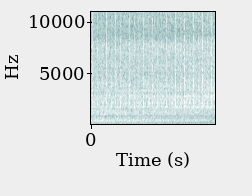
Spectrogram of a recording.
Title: Cold start ticking noise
